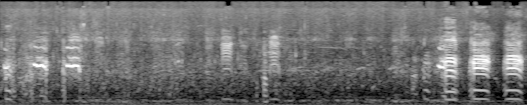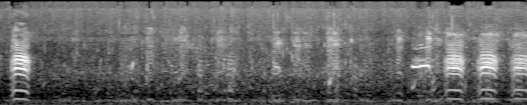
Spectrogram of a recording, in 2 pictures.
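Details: Domestic ducks let out of their pen in the morning after being held an extra hour, rushing to the lake; bursts of loud, harsh, harmonic quacks come in rapid runs of several, separated by quieter stretches of low steady hum.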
